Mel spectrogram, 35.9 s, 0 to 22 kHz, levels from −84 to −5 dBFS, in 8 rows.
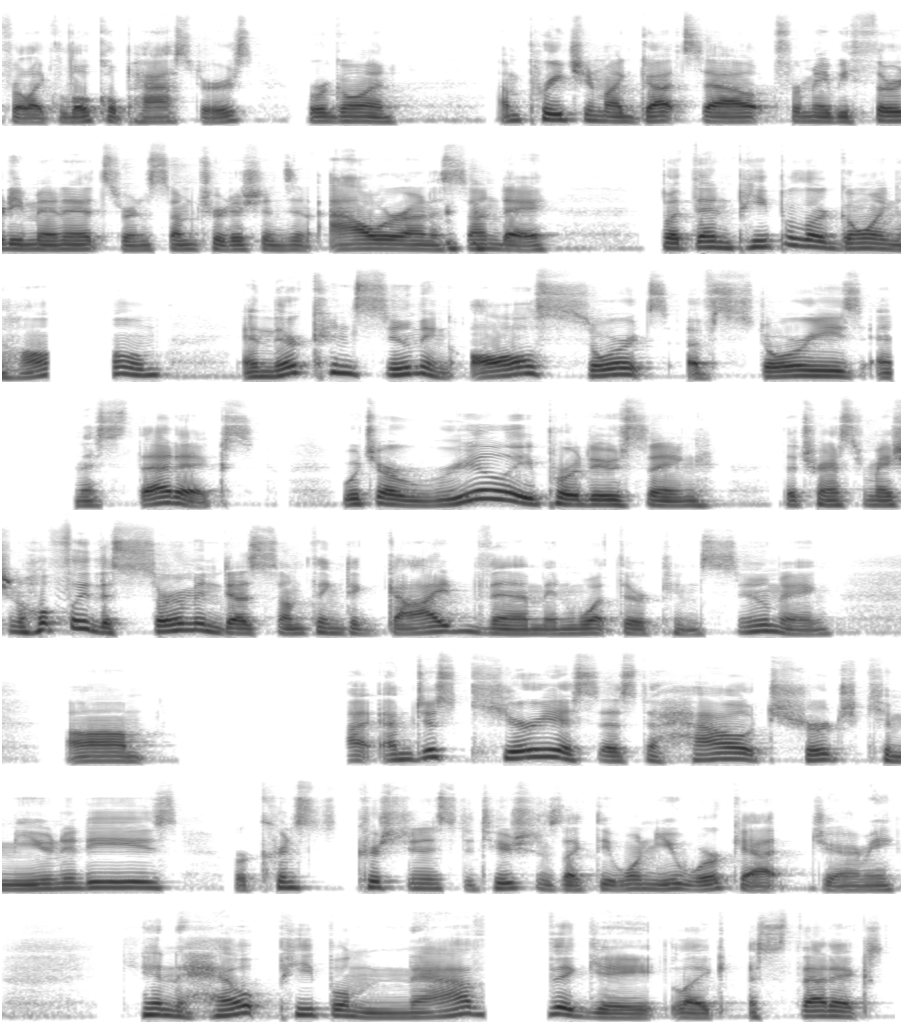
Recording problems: audio cutting out; at 9 s, at 13 s and at 34 s

